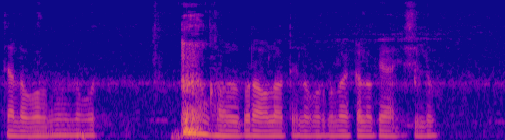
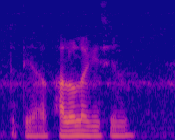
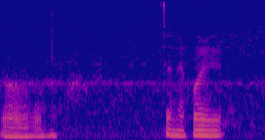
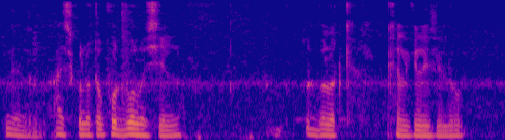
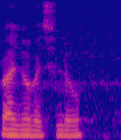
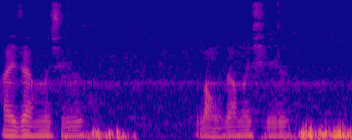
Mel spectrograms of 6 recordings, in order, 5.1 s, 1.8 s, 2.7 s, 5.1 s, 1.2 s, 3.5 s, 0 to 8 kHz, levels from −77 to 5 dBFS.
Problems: background sounds at intervals, background conversations at intervals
